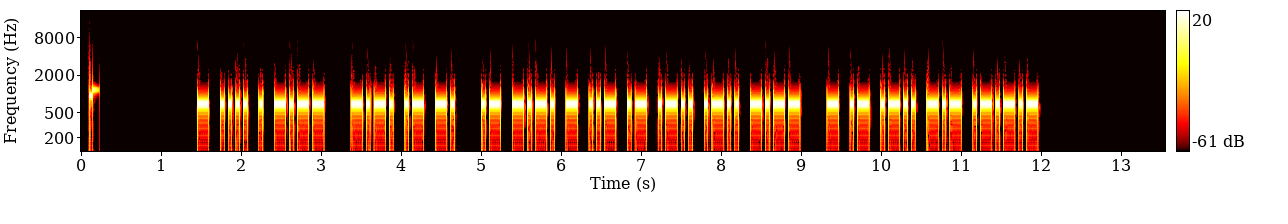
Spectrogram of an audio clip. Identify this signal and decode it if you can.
Morse code, heard as a keyed tone, about 25 wpm, 700 Hz. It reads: THEY CAN ACTUALLY TALK.
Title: Sentences from Top 1000 Words - Review Part 4 - 25wpm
